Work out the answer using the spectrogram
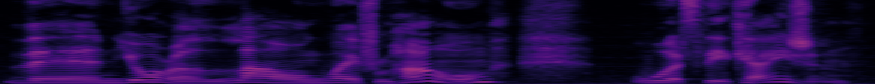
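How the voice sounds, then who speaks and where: A woman's voice: on the low side, slow. A woman playing a timid, curious small-town diner waitress in an audio drama, hesitant and unsure.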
